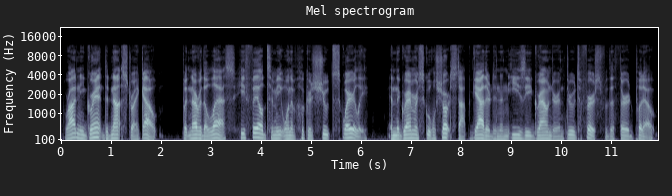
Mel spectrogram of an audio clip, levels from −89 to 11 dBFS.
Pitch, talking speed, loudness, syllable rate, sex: 120 Hz, 180 wpm, -21 LUFS, 4.8 syllables/s, male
